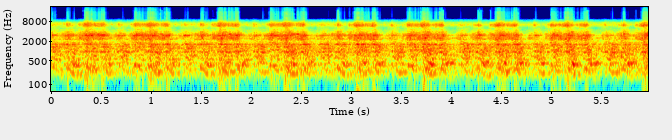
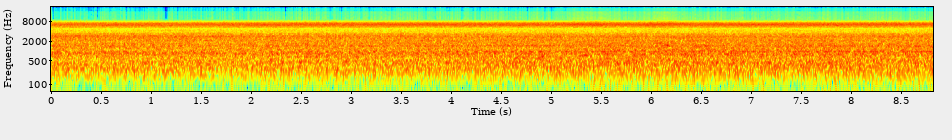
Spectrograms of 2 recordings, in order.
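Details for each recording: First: 1966 Ford Thunderbird, FE 390 not started in 13 years, new Street Demon carburetor, primed with two-stroke gas: long steady cranking that never fires; spark at the points comes and goes. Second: 1966 Ford Thunderbird 390 FE V8, first run in about 13 years after points and ignition work and new carburetor: steady, even roar with no knocks, skips or surges; runs smoothly, exhaust looks clean.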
